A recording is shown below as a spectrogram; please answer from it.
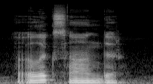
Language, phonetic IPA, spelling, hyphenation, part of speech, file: Ukrainian, [ɔɫekˈsandr], Олександр, Оле‧ксандр, proper noun, Uk-Олександр.ogg
- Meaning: a male given name, Oleksandr, equivalent to English Alexander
